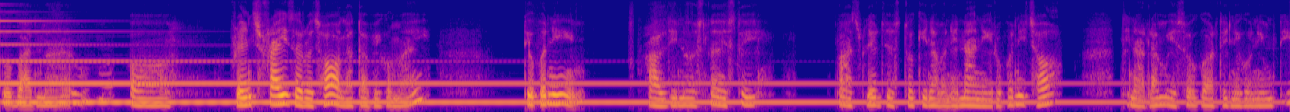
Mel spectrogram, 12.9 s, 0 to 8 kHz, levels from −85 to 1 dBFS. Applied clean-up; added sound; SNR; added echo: none; Musical instrument; 3 dB; none.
